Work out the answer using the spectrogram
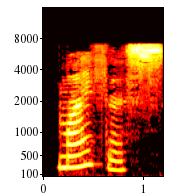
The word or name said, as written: mythus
